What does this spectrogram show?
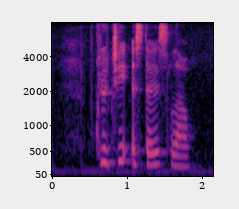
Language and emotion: Russian, neutral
